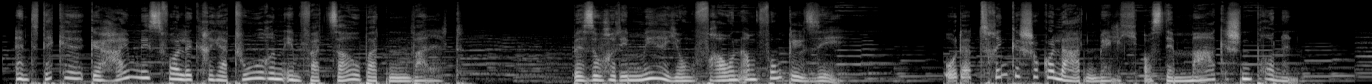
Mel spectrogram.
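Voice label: German, female, commercial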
